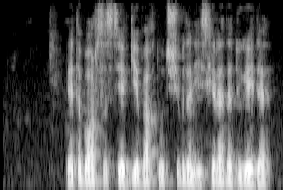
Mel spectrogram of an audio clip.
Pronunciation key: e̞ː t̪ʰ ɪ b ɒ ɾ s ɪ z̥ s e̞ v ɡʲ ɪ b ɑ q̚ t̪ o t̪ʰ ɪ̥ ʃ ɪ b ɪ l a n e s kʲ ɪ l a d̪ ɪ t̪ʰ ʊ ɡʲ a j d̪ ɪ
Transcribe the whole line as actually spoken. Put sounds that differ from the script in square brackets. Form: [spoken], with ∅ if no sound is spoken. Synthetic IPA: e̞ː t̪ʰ ɪ b ɒ ɾ s ɪ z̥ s e̞ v ɡʲ ɪ [v] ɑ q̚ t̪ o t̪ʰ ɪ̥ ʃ ɪ b ɪ l a n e s kʲ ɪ [ɾ] a d̪ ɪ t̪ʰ ʊ ɡʲ a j d̪ ɪ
